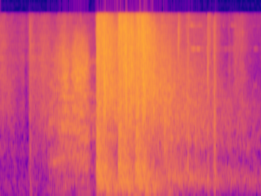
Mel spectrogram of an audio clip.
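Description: Rifle shots crack out, a few sharp reports with one loud blast that leaves a noisy, lingering tail.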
